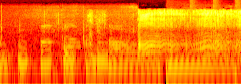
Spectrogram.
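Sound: fly buzzing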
